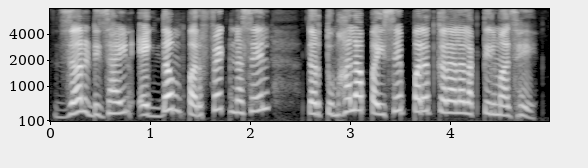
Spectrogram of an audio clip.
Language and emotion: Marathi, angry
